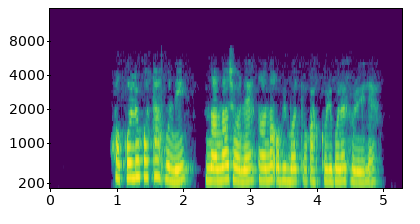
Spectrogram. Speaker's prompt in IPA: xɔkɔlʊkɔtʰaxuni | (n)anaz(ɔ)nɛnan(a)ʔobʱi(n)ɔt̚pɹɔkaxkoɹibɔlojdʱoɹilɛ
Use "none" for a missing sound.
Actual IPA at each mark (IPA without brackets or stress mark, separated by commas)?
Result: n, ɔ, a, m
